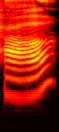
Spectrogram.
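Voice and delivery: ہا with a long breath from the throat; drawn-out, throaty ہا; letter demonstration. Shown as a demonstration. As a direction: push ہا out of the throat and hold it. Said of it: "ہا دیکھیں کس طرح سے".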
